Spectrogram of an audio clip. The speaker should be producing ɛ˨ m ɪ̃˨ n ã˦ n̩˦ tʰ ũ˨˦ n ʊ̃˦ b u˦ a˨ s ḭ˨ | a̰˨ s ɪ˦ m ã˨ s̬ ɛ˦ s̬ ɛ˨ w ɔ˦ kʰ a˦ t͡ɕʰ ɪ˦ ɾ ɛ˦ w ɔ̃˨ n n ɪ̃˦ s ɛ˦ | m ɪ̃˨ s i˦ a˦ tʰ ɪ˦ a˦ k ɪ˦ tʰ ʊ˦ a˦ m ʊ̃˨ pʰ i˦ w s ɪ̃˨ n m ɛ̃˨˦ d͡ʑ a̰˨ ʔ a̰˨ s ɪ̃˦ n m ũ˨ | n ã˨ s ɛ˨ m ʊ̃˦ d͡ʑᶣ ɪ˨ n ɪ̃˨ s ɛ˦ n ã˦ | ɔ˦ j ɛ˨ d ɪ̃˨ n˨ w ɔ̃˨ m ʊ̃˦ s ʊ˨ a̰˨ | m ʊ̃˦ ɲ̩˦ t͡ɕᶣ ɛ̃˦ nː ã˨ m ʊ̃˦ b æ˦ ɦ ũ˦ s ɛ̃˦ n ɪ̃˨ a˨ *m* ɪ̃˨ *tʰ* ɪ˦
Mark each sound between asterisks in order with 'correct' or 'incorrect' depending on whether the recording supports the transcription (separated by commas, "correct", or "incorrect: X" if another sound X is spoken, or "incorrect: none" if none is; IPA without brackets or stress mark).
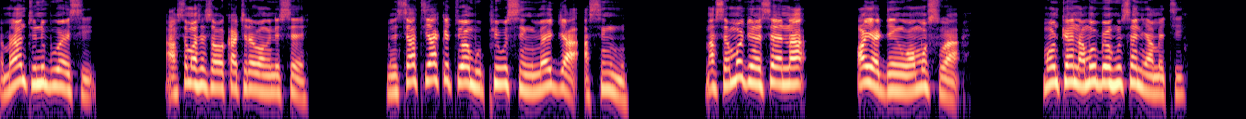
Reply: correct, correct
